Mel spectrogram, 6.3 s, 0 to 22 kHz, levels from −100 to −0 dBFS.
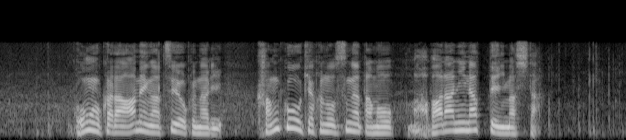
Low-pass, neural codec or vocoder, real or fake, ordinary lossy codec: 7.2 kHz; codec, 16 kHz, 4 kbps, FunCodec, trained on Chinese and English, 50 frames a second; fake; none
